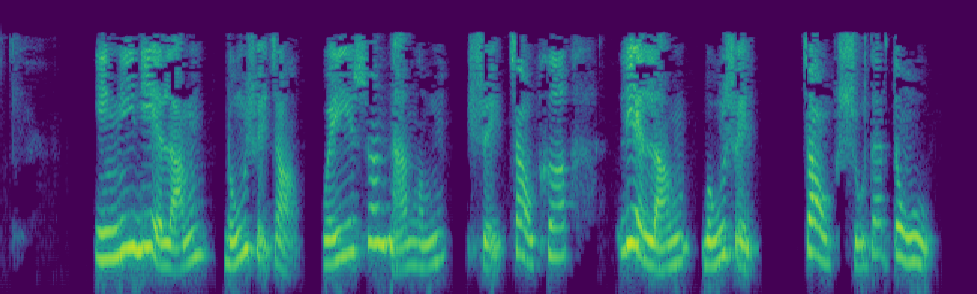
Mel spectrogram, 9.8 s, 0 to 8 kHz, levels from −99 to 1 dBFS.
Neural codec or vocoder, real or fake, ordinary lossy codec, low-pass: codec, 24 kHz, 0.9 kbps, WavTokenizer, medium speech release version 2; fake; MP3, 24 kbps; 7.2 kHz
